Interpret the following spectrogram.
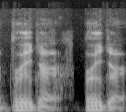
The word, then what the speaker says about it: Moosbrugger: There's an R in there, Brugger. And I feel like you and John are missing that.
